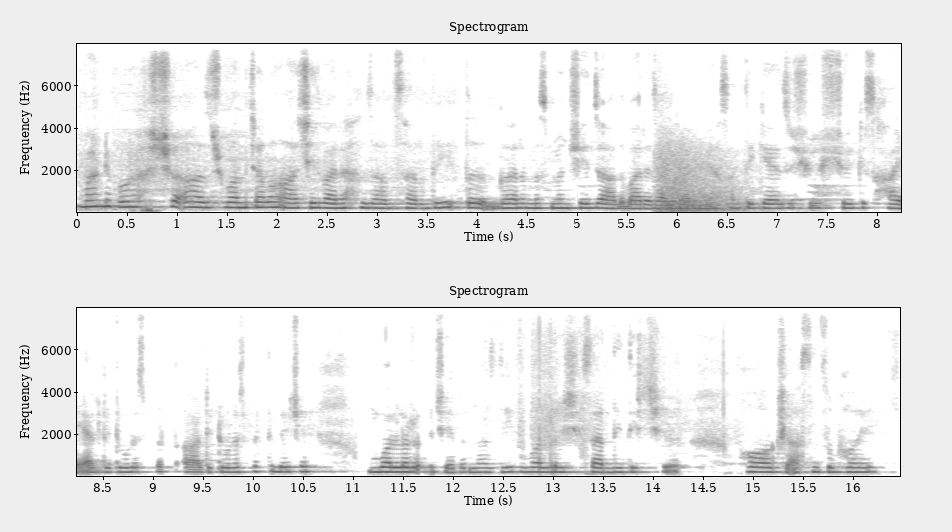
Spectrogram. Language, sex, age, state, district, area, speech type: Kashmiri, female, 30-45, Jammu and Kashmir, Bandipora, rural, spontaneous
